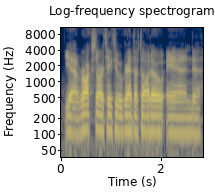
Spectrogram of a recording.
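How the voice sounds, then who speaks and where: Rambling, swearing podcast host. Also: male voice, fairly low pitch, completely flat delivery, normal speed. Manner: rambling, swears, laughs often. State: out of breath. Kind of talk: casual podcast chat.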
